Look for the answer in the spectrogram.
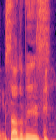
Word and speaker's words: Sotheby's: Sotheby's.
